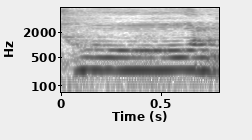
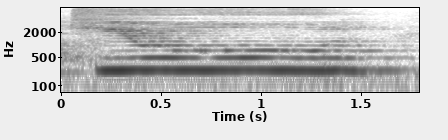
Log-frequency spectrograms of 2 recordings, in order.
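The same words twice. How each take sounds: First: The t goes straight into the oo vowel. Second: A y-glide comes between the t and the vowel.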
